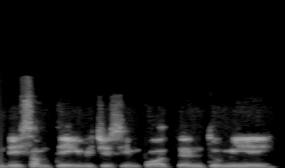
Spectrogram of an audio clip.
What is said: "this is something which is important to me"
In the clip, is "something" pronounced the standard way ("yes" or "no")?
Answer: no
